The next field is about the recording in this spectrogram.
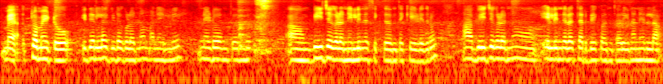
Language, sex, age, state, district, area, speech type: Kannada, female, 30-45, Karnataka, Dakshina Kannada, rural, spontaneous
